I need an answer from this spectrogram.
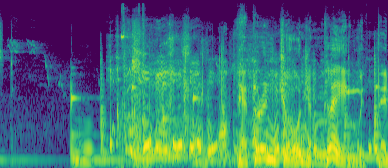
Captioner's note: all giggle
